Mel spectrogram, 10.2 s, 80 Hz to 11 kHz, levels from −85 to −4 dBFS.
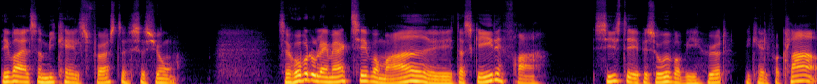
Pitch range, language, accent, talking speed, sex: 115-150 Hz, Danish, native, 145 wpm, male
